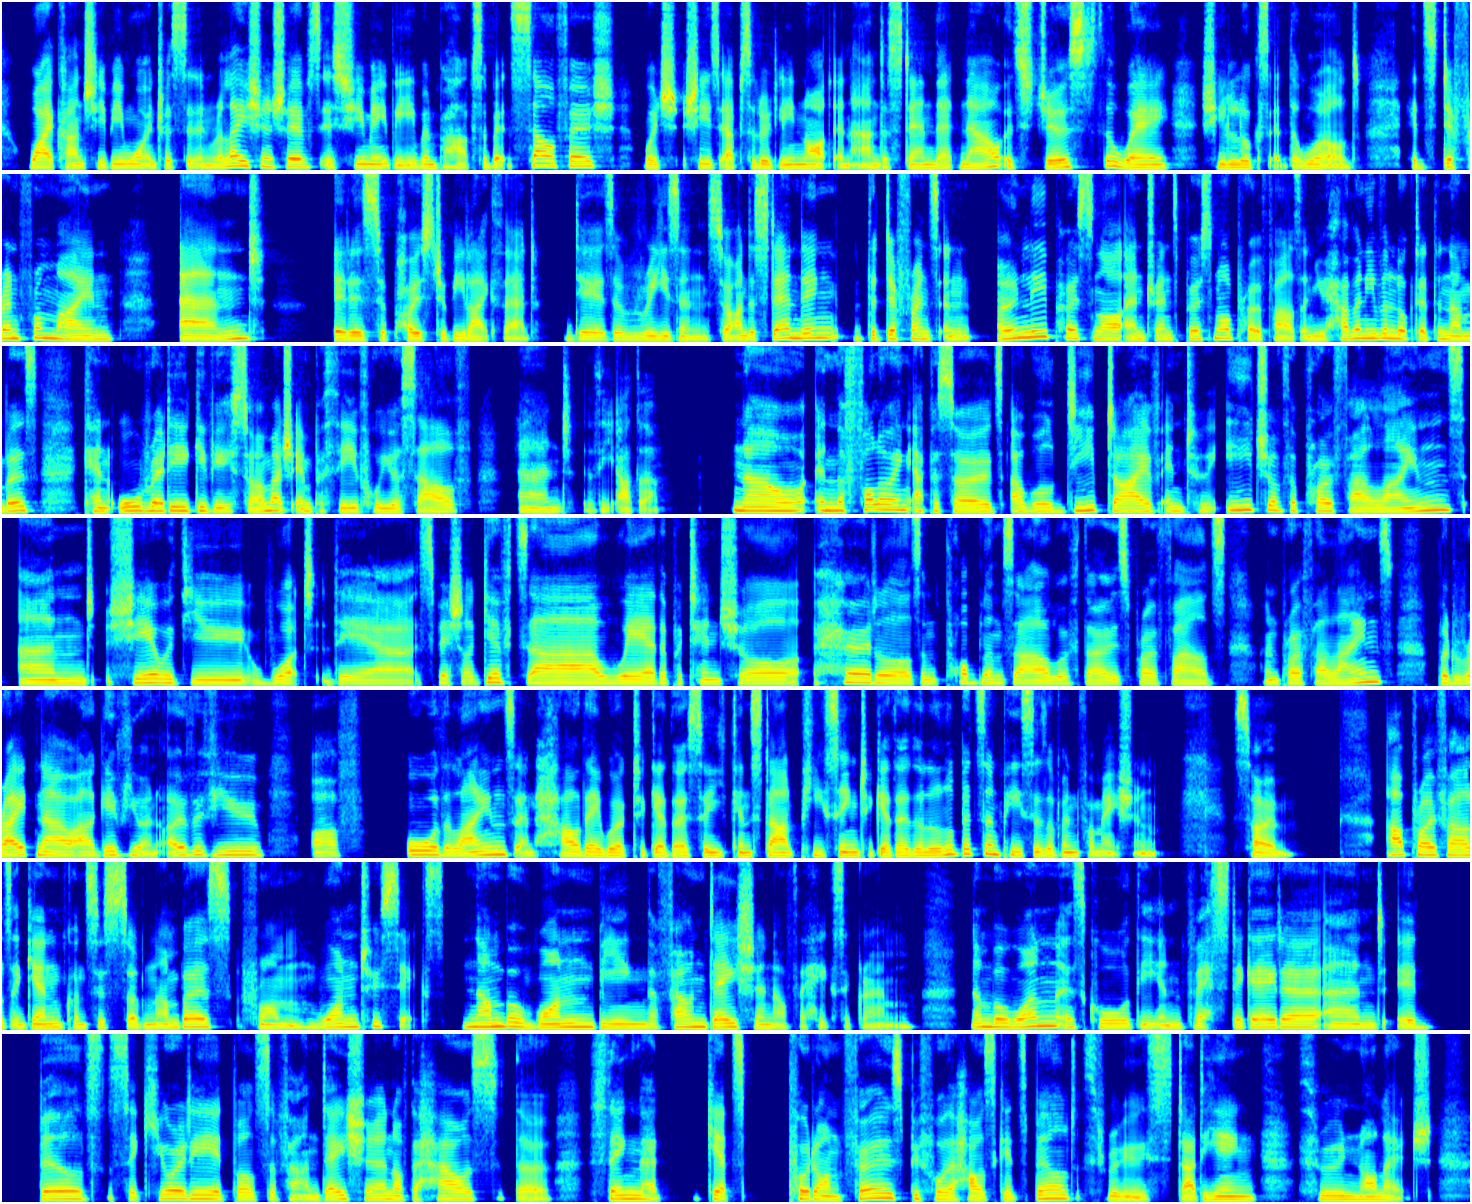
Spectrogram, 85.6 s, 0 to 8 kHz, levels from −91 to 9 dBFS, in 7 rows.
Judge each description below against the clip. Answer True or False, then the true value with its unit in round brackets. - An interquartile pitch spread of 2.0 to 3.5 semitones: True (2.7 semitones)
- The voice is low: False (170 Hz)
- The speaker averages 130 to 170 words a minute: True (140 wpm)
